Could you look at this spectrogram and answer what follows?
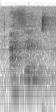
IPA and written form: ˈæfekt (affect)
